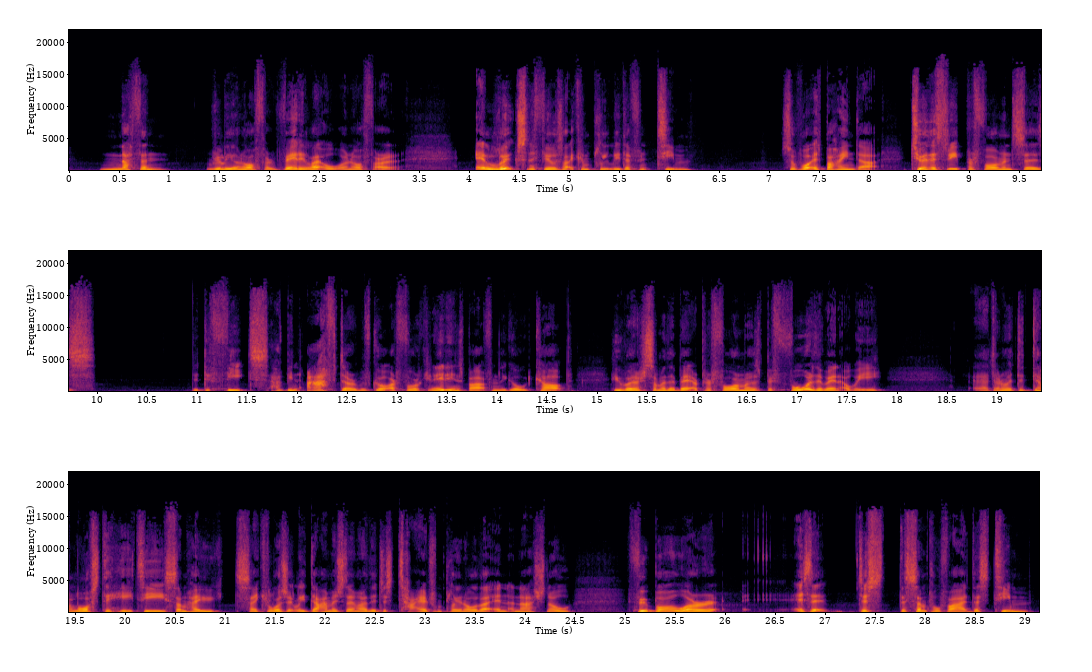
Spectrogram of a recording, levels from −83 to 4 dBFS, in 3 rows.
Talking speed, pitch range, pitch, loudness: 175 wpm, 110-140 Hz, 125 Hz, -22 LUFS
